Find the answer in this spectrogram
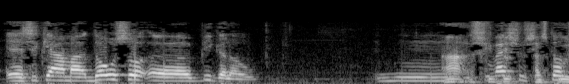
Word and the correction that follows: Deuce: Si dice Deuce Bigelow. – Scusami, c'è anche la ragazza che conosce le lingue, non sai come si pronuncia Deuce.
